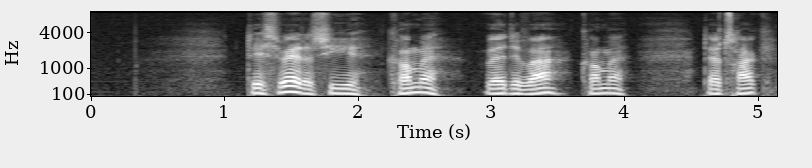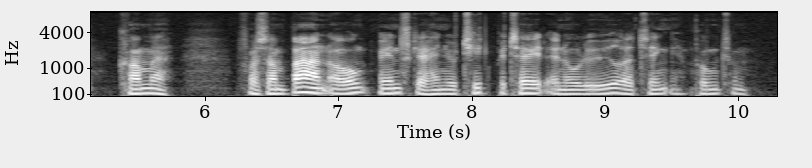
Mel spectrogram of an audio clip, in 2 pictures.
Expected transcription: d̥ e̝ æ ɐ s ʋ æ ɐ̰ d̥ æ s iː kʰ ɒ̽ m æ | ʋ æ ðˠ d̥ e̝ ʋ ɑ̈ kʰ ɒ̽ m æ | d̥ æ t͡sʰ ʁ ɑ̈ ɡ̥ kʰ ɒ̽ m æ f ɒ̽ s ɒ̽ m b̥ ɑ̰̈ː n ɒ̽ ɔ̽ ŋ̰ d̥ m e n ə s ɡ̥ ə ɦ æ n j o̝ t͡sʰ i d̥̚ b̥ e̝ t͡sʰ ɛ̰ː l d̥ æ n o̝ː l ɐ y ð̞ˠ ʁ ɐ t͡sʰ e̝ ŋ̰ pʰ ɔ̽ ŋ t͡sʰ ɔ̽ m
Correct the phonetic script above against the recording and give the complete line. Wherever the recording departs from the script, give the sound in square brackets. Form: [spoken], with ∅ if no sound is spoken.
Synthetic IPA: d̥ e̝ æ ɐ s ʋ æ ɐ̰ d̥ æ s iː kʰ ɒ̽ m æ | ʋ æ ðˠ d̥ e̝ ʋ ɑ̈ kʰ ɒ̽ m æ | d̥ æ t͡sʰ ʁ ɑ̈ ɡ̥ kʰ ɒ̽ m æ f ɒ̽ s ɒ̽ m b̥ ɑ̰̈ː n ɒ̽ ɔ̽ ŋ̰ d̥ m e n ə s ɡ̥ ə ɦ æ n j o̝ t͡sʰ i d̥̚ b̥ e̝ t͡sʰ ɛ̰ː l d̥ æ n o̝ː l [ə] y ð̞ˠ ʁ ɐ t͡sʰ e̝ ŋ̰ pʰ ɔ̽ ŋ t͡sʰ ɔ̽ m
